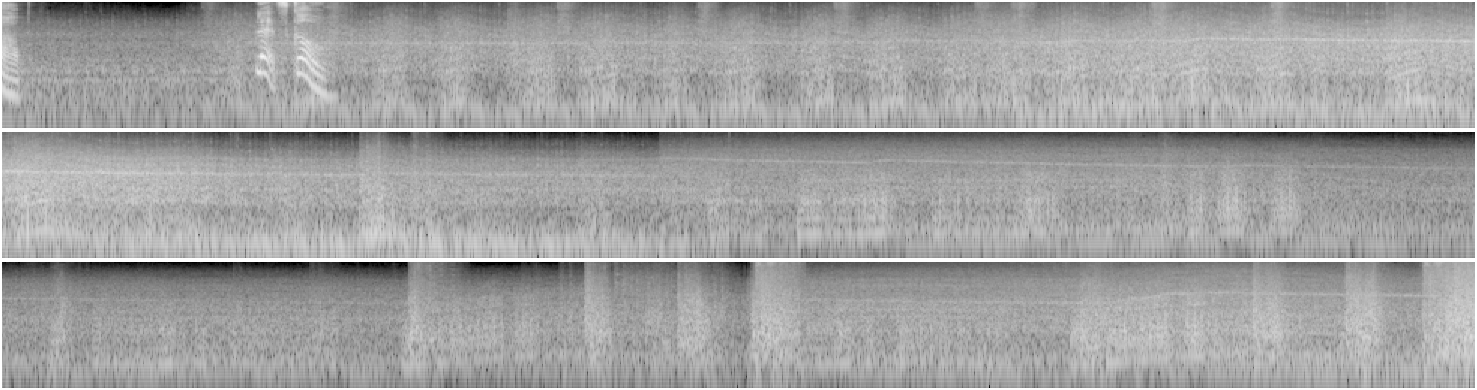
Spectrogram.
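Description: A truck engine drones steadily, its pitch rising and falling.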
